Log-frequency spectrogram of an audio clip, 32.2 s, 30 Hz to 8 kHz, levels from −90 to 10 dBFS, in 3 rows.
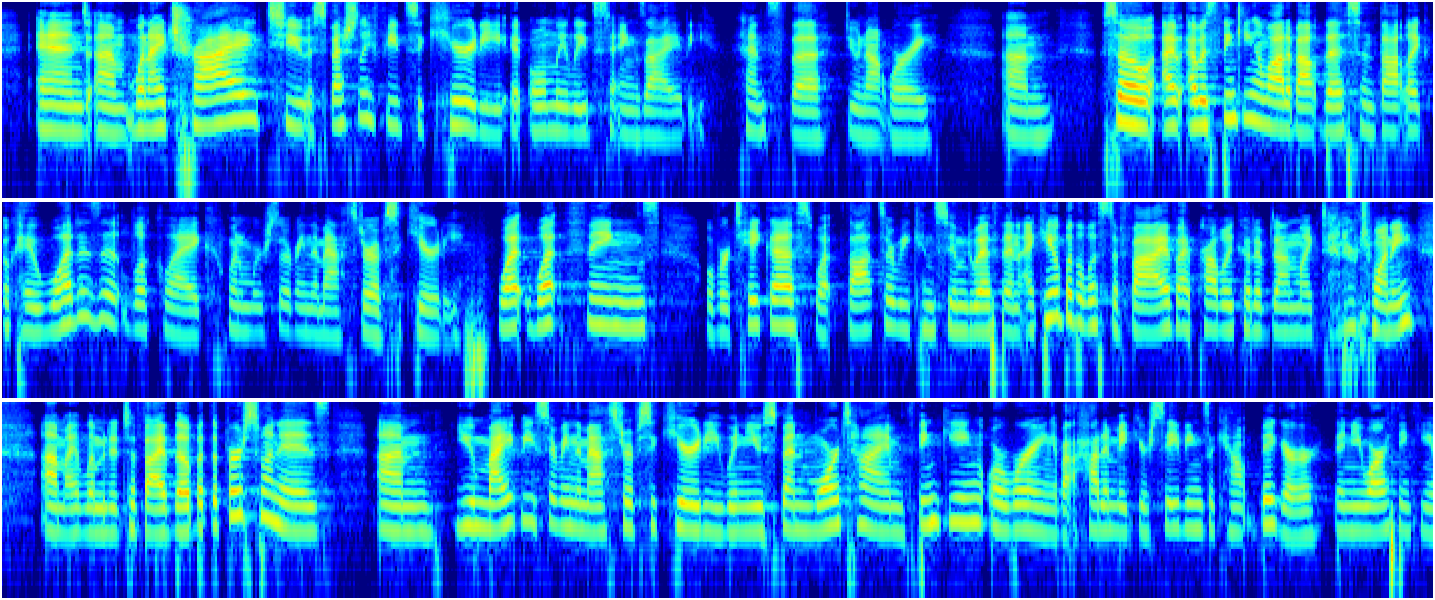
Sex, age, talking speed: female, 20-39, 210 wpm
